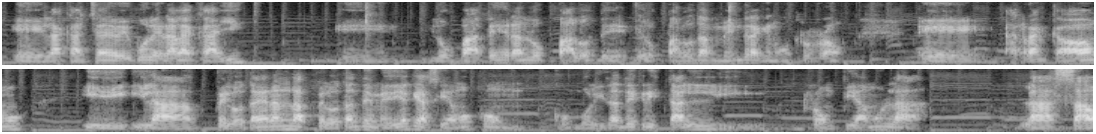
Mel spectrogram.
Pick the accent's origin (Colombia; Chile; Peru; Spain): Colombia; Cartagena, Bolívar; also born or lived in Ibagué; yo nací en Ibagué, pero toda mi vida viví en Cartagena y yo no tengo recuerdos de mi niñez de otros lados. Mi niñez, mis recuerdos son de allá de Santa Rita, de Canapote, de Torices, de la zona esa donde yo viví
